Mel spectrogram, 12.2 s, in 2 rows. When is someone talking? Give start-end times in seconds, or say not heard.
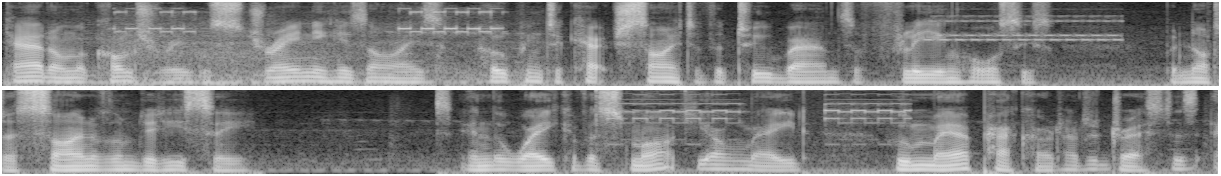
0.0-7.4, 8.2-12.1.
